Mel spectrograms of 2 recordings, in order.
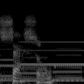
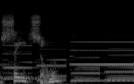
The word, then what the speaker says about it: Cecil: cage was like oh i'm glad you uh pronounce it as cecil uh but again if someone calls cecil cecil that's also fine and there's no judgment there a trailer or video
